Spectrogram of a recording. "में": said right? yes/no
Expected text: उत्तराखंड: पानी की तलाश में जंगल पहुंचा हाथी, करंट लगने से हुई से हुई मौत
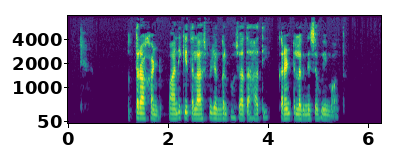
yes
